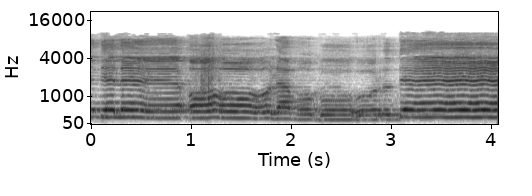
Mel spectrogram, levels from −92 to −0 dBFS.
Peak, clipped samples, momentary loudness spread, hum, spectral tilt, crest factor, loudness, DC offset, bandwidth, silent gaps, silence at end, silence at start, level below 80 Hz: -2 dBFS; under 0.1%; 12 LU; none; -1.5 dB/octave; 16 dB; -17 LUFS; under 0.1%; 11 kHz; none; 0 s; 0 s; -80 dBFS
